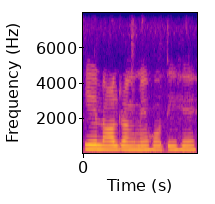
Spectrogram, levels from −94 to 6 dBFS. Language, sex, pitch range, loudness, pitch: Hindi, female, 230-235 Hz, -15 LUFS, 235 Hz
